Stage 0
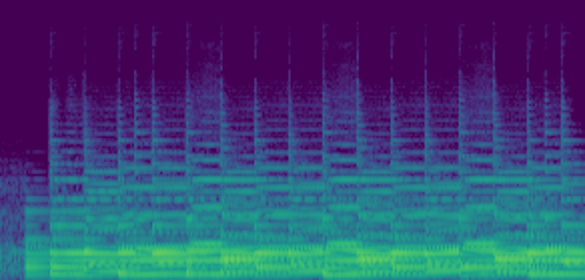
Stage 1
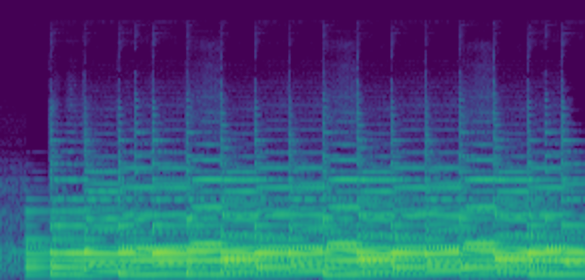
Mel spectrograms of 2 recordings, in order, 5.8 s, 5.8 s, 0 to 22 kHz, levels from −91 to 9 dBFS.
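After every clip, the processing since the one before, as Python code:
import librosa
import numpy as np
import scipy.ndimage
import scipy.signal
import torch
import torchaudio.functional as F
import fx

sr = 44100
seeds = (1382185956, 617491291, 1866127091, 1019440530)

y = fx.low_shelf(x, sr, hz=190.0, db=-9.0)
y = y * 10.0 ** (7.0 / 20.0)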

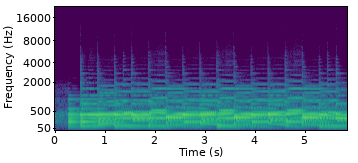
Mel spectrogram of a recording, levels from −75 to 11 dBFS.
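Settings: y = fx.rider(x, sr, range_db=5, speed_s=0.5)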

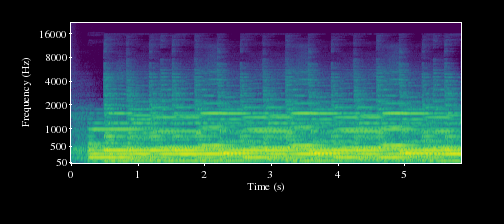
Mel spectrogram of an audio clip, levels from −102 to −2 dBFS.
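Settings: y = fx.room_shoebox(x, sr, seeds[0], volume_m3=410.0, walls='mixed', distance_m=3.5)
y = y * 10.0 ** (-7.0 / 20.0)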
